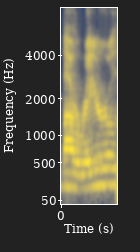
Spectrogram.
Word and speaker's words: Barreiros: having me here glad to be here and baros is perfect great pronunciation so it was right I thought I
